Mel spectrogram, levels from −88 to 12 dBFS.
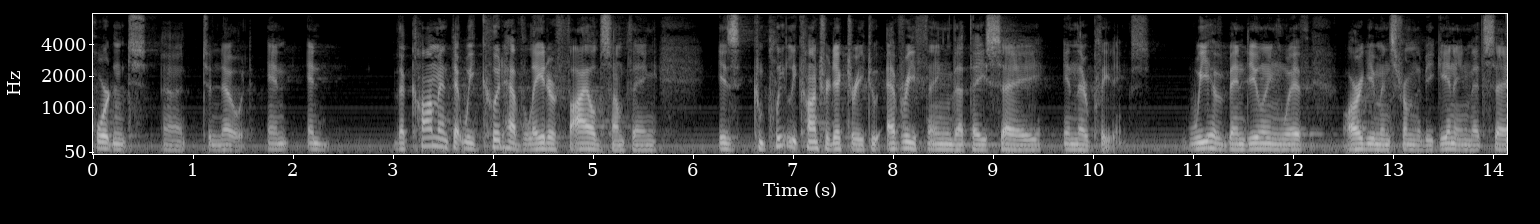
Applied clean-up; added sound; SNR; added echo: none; none; none; none.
